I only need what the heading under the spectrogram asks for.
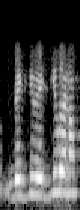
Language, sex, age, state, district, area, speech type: Malayalam, female, 60+, Kerala, Wayanad, rural, conversation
